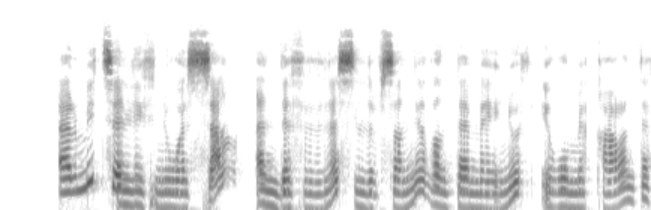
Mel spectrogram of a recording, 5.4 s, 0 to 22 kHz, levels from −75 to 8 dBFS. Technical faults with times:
0.98-5.43 overlap-add ripple

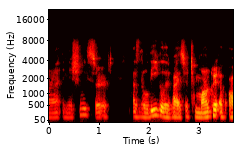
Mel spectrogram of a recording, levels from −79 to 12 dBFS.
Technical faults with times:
0.28-3.62 automatic gain rising

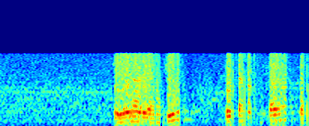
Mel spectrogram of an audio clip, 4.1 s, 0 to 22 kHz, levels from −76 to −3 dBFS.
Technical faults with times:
0.00-4.13 mu-law and A-law mixed up

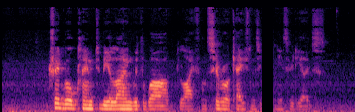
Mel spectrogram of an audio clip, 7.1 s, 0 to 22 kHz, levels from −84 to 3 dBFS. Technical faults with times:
5.23-5.47 playback stall

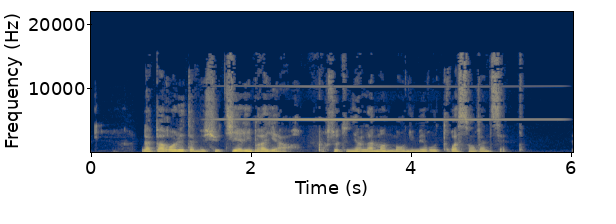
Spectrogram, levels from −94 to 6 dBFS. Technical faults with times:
1.34-6.03 feedback whistle

